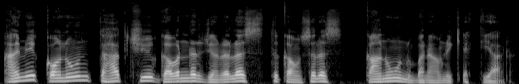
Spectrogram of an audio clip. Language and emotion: Kashmiri, neutral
